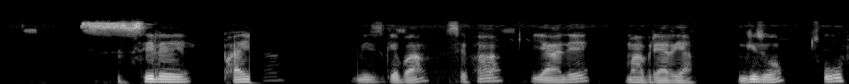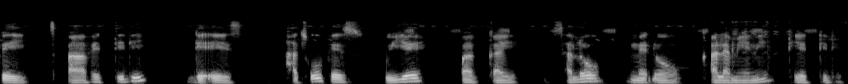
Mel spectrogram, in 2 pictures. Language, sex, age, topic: Gamo, male, 25-35, government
